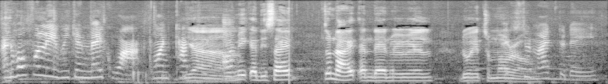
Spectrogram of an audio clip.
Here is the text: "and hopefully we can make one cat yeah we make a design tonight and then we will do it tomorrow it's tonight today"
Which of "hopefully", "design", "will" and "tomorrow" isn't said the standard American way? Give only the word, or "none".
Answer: design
